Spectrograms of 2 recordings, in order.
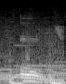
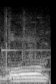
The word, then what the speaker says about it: om: it sounds cool now here is the common mistake when people people chant o om in fact is formed by three syllables or three letters which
